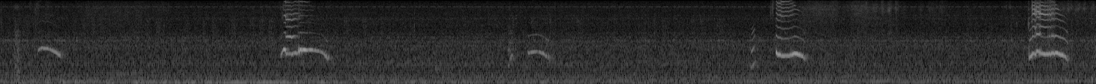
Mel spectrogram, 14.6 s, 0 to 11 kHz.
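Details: Brown tabby and white male kitten, born December 24, calling its mother in a sweet voice; five thin, high meows spaced irregularly every three to four seconds, some faint and brief, others louder, over quiet room background.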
